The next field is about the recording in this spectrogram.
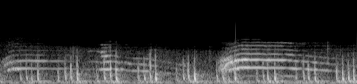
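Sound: horse galloping and neighing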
